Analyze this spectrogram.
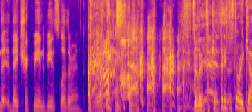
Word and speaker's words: Slytherin: a Harry Potter person I was like sciss scissor she was like Slytherin I was like yeah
